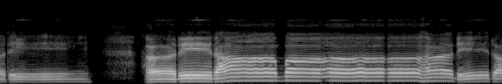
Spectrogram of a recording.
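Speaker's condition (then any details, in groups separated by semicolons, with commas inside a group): No condition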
